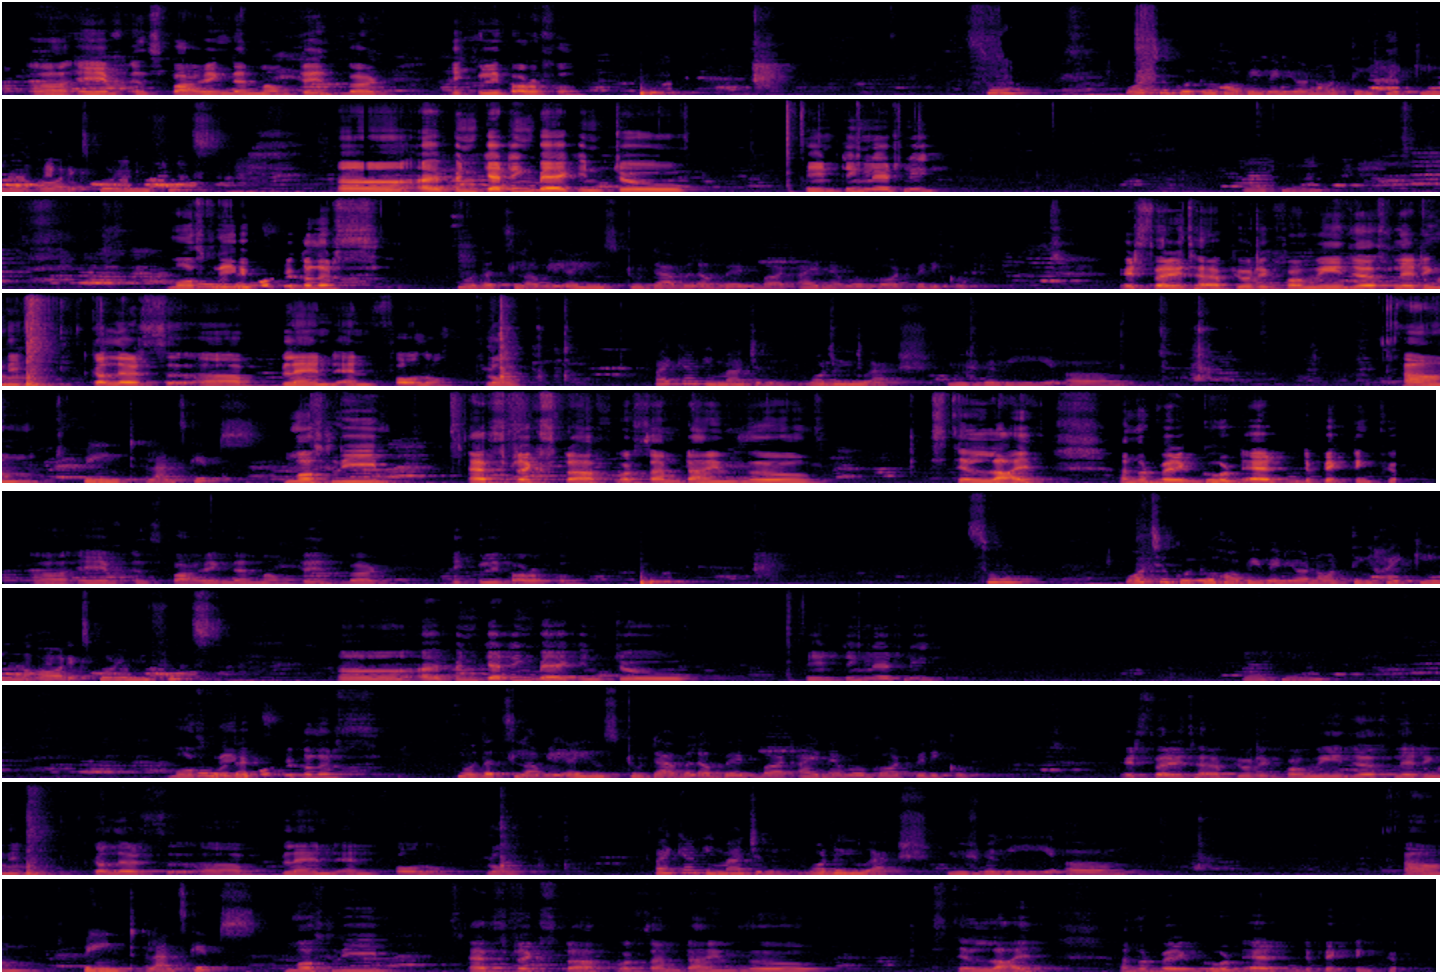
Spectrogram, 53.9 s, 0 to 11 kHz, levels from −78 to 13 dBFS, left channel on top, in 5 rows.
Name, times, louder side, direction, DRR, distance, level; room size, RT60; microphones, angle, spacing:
voice 1, 0.0-3.1 3.3-4.6 5.4-5.9 8.1-8.2 8.5-8.7 10.3-11.1 11.5-12.3 12.6-13.0 13.3-16.0 16.4-16.5 16.8-17.9 19.9-20.3 20.6-24.4 29.4-29.7 30.0-35.7 36.0-36.3 41.3-41.6 42.7-43.8 45.2-49.8 50.1-53.6, left 9 dB, 90° left, 0.4 m, -28 dB
voice 2, 7.3-7.7 8.4-12.4 13.3-13.4 20.1-20.7 23.0-23.5 25.0-28.8 37.3-40.8 43.8-45.0, right 1 dB, 10° right, 0.6 m, -33 dB
12.5 x 10.0 x 5.2 m
head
